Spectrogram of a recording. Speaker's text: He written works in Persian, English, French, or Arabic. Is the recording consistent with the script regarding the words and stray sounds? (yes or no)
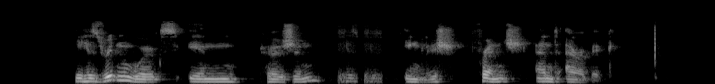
no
